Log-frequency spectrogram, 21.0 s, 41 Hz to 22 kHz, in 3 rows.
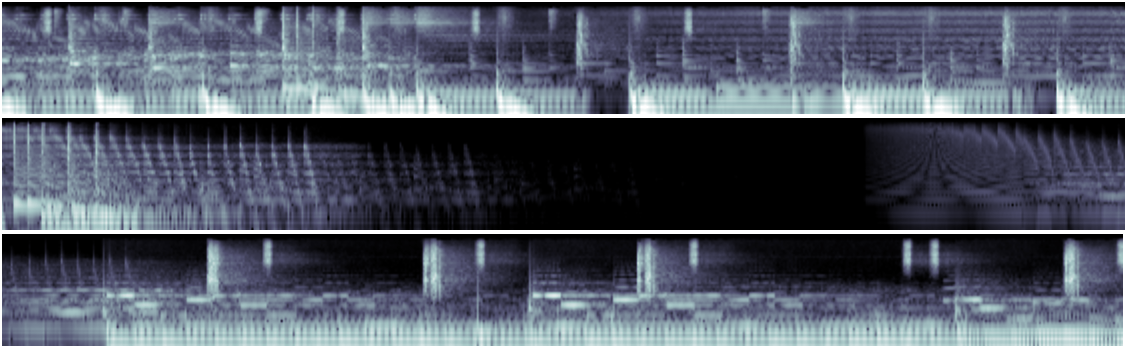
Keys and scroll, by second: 12.8 ctrl+z, 14.2 ctrl+z.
